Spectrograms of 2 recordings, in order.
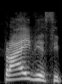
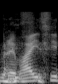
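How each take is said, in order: First: The first syllable has an 'eye' vowel. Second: The first syllable has a short 'ee' vowel. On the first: The speaker calls it right. "প্রাইভেসি policy" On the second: The speaker calls it wrong. "প্রিভাইসি না"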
